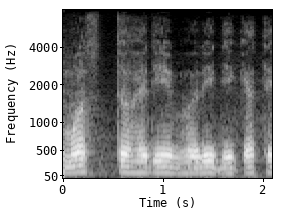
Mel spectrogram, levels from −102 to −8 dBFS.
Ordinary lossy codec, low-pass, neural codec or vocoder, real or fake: none; none; codec, 16 kHz, 0.4 kbps, LongCat-Audio-Codec; fake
